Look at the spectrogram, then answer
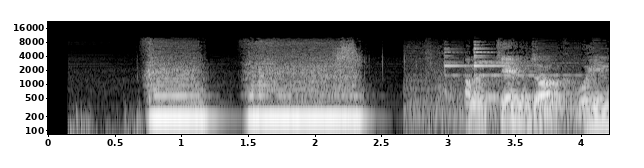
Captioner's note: sound of ship's honk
